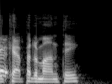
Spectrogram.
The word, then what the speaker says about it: Capodimonte: they're Capodimonte. – Sure. Yeah, you said that correctly, Capodimonte.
